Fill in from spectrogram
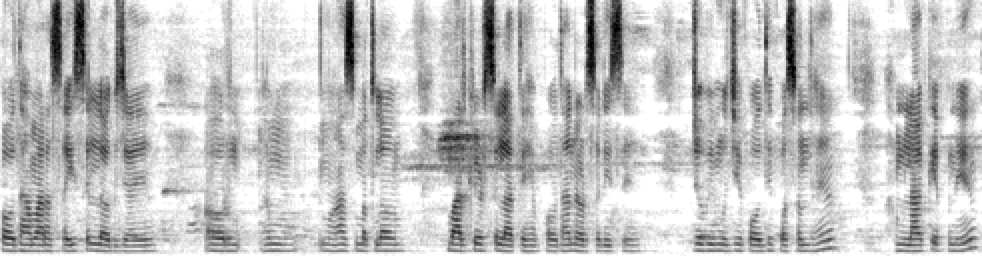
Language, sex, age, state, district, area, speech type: Hindi, female, 18-30, Uttar Pradesh, Mirzapur, rural, spontaneous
